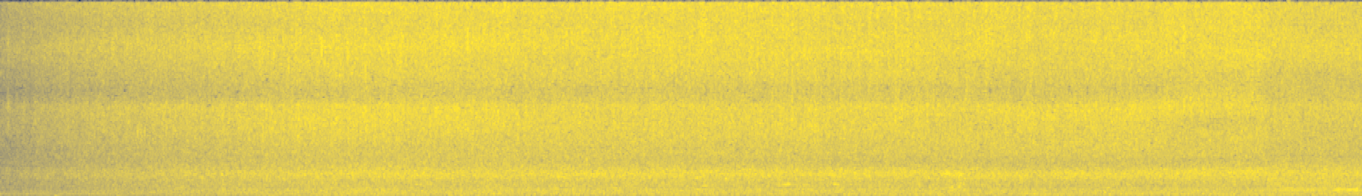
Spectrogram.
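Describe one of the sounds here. A shallow creek babbles and trickles over stones.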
